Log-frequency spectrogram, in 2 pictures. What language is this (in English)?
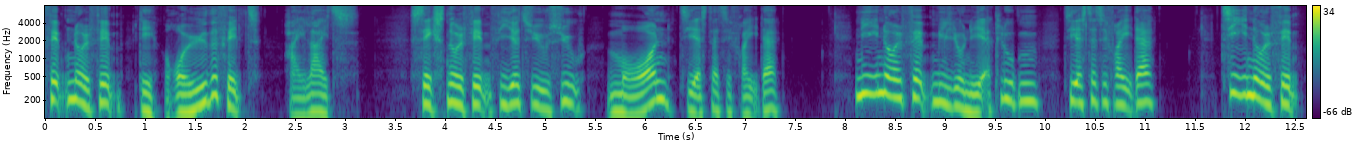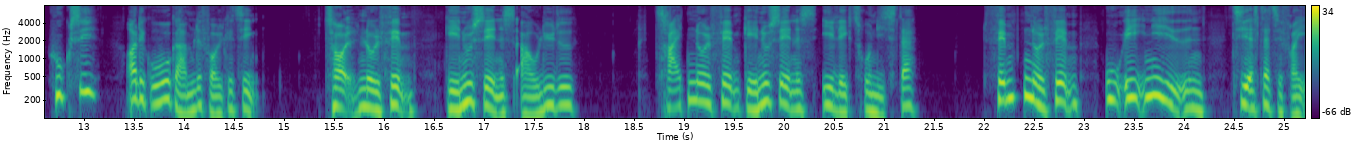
Danish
